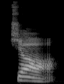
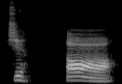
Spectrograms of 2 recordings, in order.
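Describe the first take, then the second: First: The word is said smoothly at normal speed. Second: The word is drawn out slowly, sound by sound. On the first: "then I say it again" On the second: "Notice how I say it slowly"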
